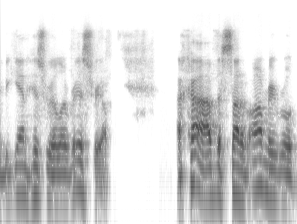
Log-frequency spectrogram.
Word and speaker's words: Ahab: buried in shomron and akav his son became king in his place acab or ahab as it's pronounced in english or transliterated is who we're talking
